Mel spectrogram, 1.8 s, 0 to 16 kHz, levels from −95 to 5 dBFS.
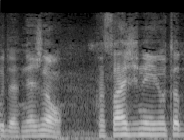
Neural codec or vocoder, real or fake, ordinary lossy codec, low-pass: codec, 32 kHz, 1.9 kbps, SNAC; fake; MP3, 48 kbps; 14.4 kHz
